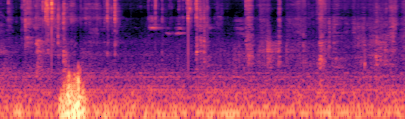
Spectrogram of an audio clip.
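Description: Rustling, scraping and light clicks of hands handling a diecast model car on its black plastic display base, with one brief, louder low bump about a second in.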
